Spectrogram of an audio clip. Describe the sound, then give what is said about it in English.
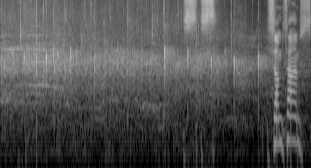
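Applause and cheering from an audience for a youth pastor, a steady dense clatter of clapping that carries through the whole clip, with a voice speaking briefly at the end. “Come on, get some noise for your youth pastor.”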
